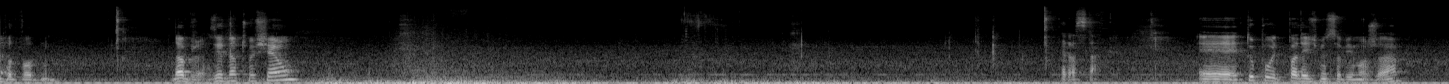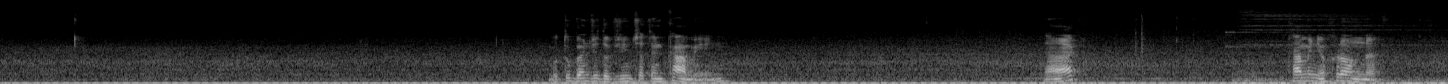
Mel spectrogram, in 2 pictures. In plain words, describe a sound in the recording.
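A young man talks casually into a close microphone.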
